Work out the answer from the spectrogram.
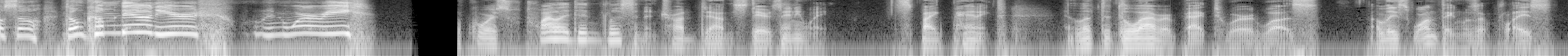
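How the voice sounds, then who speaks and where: A man's voice: sits low, creaky, bright, forceful tone, no room sound. A man giving a scripted narration of a story as an amateur reader. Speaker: amateur fan fiction reader.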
